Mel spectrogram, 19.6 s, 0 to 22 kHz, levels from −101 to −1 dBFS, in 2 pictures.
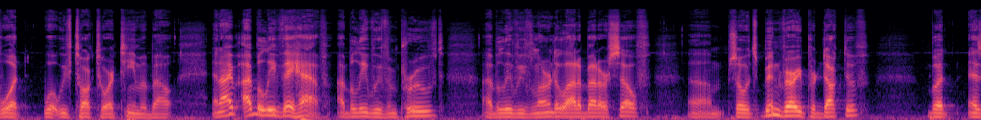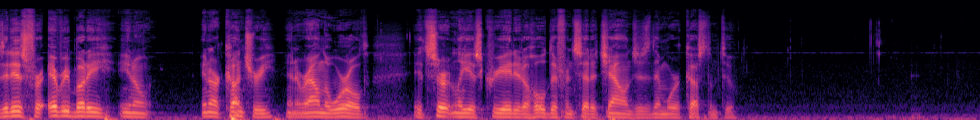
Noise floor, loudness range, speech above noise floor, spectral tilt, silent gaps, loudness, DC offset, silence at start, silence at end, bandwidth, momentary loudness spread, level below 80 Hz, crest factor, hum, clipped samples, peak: -60 dBFS; 5 LU; 29 dB; -5 dB/octave; none; -31 LUFS; under 0.1%; 0 s; 0.65 s; 16 kHz; 14 LU; -48 dBFS; 22 dB; none; under 0.1%; -10 dBFS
